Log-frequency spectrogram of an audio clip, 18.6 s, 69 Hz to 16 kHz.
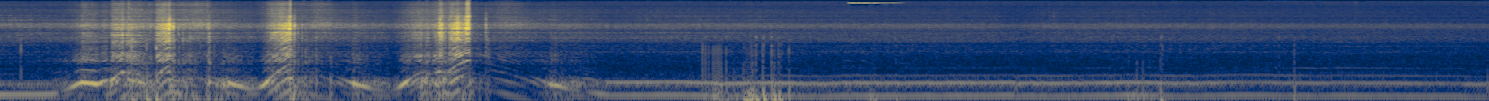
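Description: Lamborghini Aventador's naturally aspirated V12 blipped about five times in quick succession while stationary, each rev rising and dropping sharply with loud cracks from the exhaust, then settling into a steady idle. A few brief knocks sound about nine seconds in.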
